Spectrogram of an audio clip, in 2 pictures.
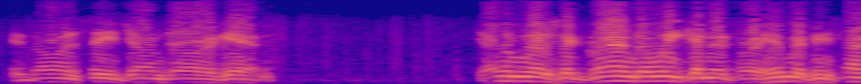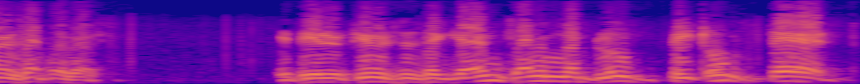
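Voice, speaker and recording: An actor playing a cold, sardonic, commanding racketeer chief in a 1940s radio crime serial. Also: male voice, medium pitch, a little fast, breathy edge, natural voice. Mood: threatening, commanding. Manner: mock-polite, commanding, theatrical. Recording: muffled old 1940 radio recording.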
